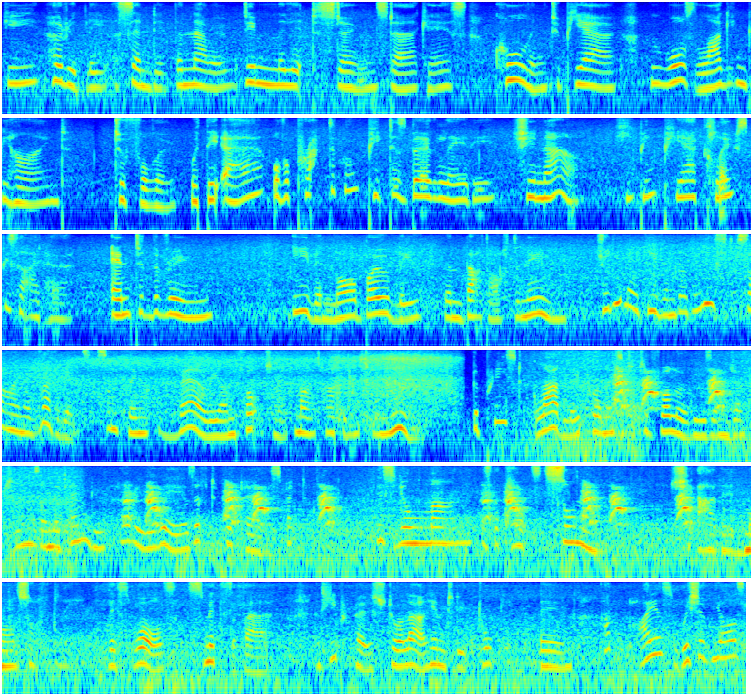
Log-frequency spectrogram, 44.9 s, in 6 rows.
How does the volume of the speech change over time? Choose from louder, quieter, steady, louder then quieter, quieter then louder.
steady.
